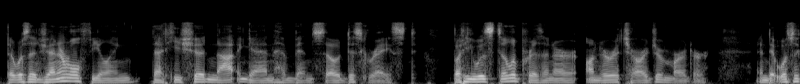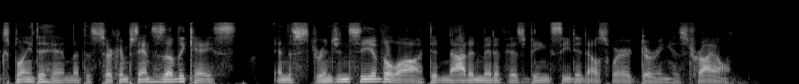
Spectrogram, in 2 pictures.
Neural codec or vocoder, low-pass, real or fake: none; 7.2 kHz; real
